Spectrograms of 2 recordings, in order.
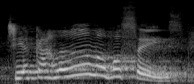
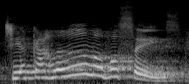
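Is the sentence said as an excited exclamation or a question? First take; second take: exclamation; exclamation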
